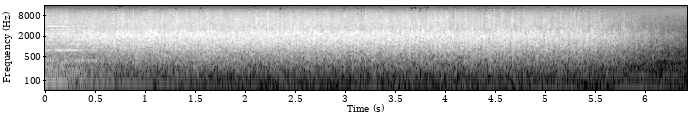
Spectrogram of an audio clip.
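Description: Studio audience applauding steadily, fading out over the last second; the tail of the closing music dies away in the first half second.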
